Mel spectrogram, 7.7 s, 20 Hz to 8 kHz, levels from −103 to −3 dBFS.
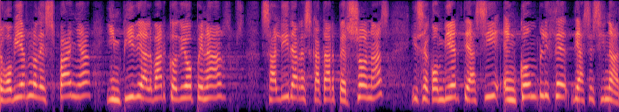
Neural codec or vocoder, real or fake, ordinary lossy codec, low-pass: none; real; none; none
